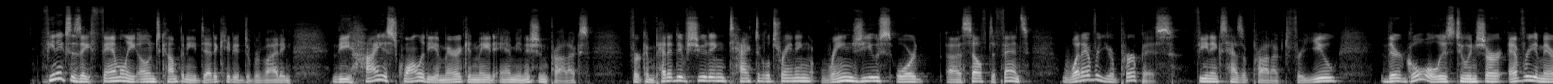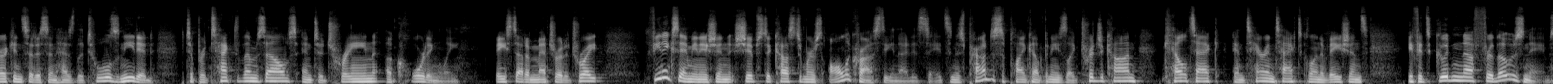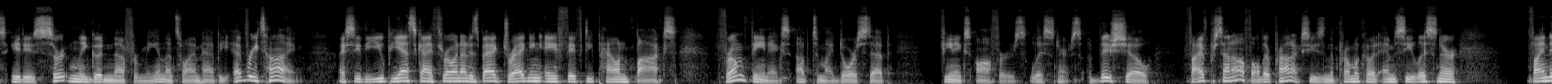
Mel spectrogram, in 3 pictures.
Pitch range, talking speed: 105-150 Hz, 175 wpm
